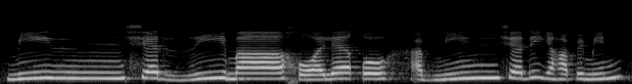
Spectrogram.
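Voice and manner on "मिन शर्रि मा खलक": slow melodic tajweed chant of कुल अऊज़ु बिरब्बिल फलक; Quran recitation. Shown as a demonstration.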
